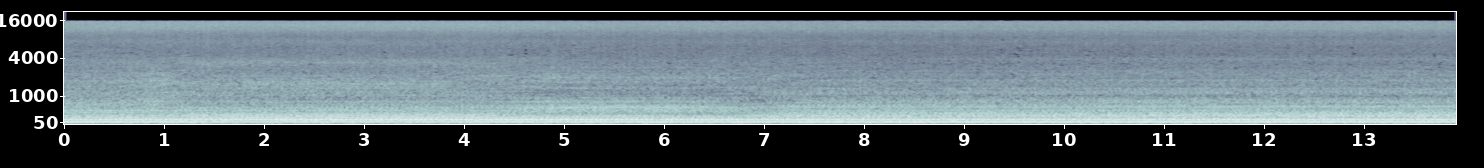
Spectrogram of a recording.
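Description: A small plane's propeller engine drones loudly and steadily.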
